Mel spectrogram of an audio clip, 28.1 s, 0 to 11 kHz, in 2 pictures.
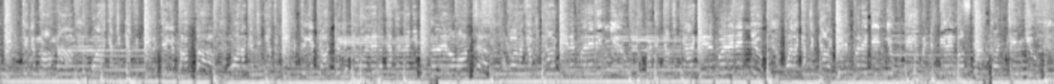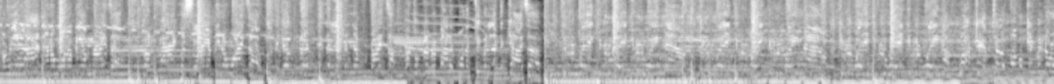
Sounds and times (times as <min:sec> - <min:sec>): Dubstep: 0:00.0 - 0:28.1.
